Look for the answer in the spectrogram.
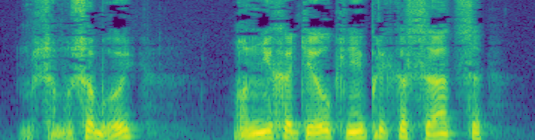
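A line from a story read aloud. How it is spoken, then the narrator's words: Angry. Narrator (Russian): сердито сказал Гарри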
